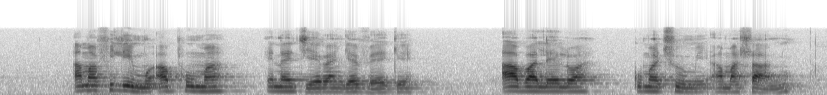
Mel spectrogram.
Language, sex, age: South Ndebele, male, 21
